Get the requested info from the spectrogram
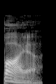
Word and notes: buyer: anglais

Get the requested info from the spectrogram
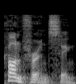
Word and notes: conferencing: anglais

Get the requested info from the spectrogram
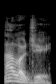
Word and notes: allergy: English

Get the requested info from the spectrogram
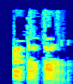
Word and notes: atacar: espagnol

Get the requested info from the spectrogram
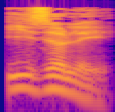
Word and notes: isoler: francais

